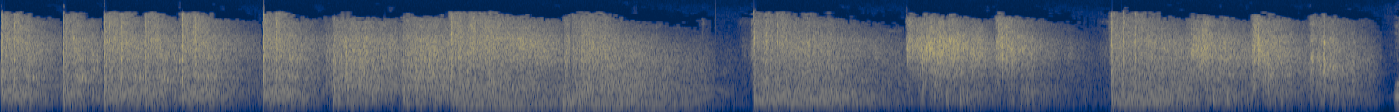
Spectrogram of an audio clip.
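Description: Small-arms gunfire echoing along a city street: a run of sharp shots, each with a long fading echo. Stronger reports come about five and a half, seven and eight seconds in.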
